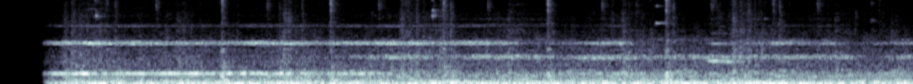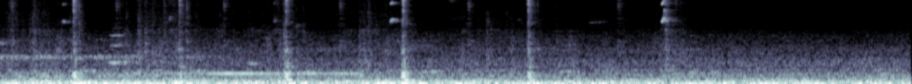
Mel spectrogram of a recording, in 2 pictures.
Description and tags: Recorded on a train while going through a windy mountain pass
